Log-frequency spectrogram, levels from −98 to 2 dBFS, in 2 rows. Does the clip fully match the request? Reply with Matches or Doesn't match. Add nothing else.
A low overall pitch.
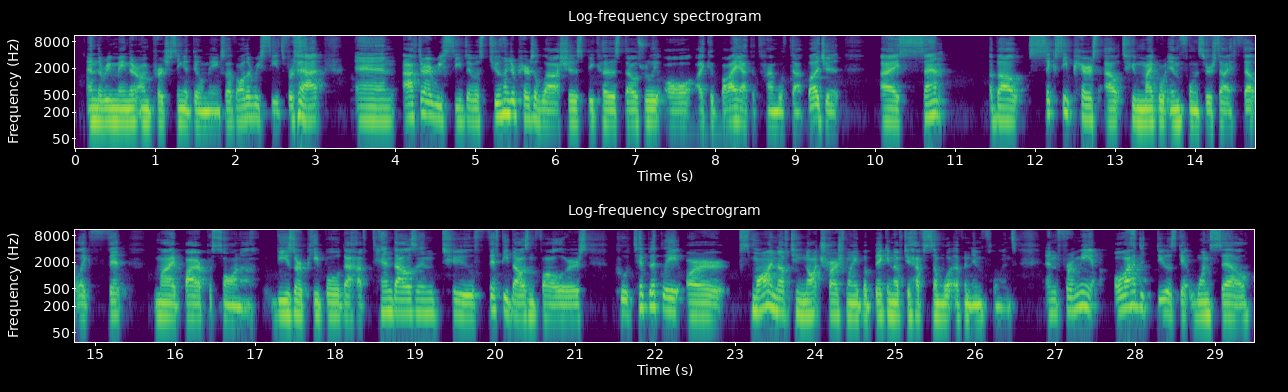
Matches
